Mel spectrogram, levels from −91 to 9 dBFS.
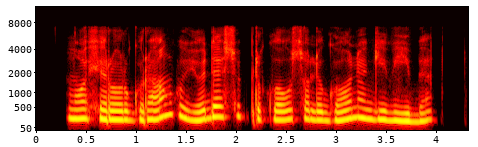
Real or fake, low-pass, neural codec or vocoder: real; 7.2 kHz; none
